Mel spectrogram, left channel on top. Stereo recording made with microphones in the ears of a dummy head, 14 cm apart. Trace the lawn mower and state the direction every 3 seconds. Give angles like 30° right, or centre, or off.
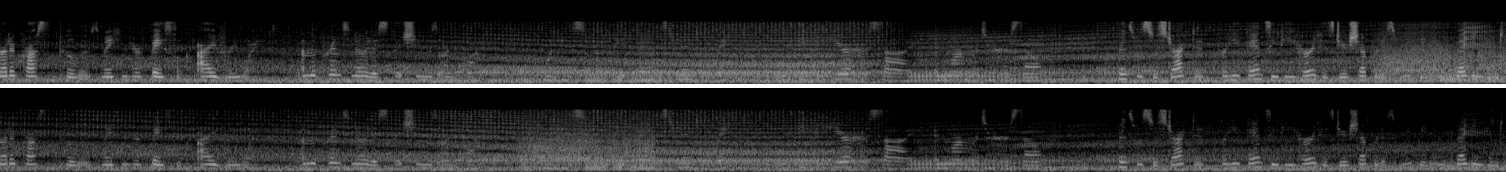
60° right, 40° right, centre, 50° left, 70° left.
